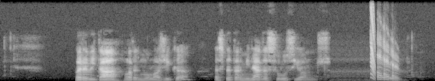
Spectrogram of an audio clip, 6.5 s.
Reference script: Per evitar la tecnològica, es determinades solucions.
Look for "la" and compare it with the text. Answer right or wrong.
right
